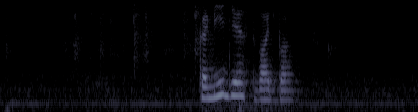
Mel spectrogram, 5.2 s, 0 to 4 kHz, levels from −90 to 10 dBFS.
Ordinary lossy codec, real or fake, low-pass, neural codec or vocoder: Opus, 16 kbps; real; 3.6 kHz; none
